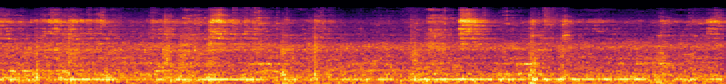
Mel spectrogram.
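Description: Kalka–Shimla narrow-gauge toy train running, heard from aboard: a steady rumble of wheels on track under a constant low hum, with a few irregular clicks from the rail joints.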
